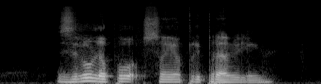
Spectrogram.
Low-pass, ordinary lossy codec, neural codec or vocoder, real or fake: 19.8 kHz; Opus, 16 kbps; codec, 44.1 kHz, 2.6 kbps, DAC; fake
